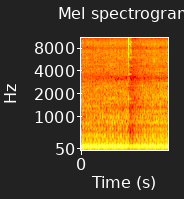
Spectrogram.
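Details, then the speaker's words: 1982-83 Honda V45 Sabre after valve adjustment and carb refit, cold start: lumpy uneven idle with missing pulses, two cylinders not firing until warm; spark plugs or ignition coils suspected, not confirmed. "could be that it's something with the spark plugs or not it not really might be the ignition coils but anyway they do join in so once the engine warms up they do start to work as well"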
